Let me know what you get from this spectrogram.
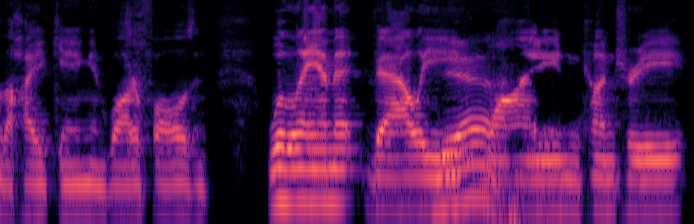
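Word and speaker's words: Willamette: and some of the hiking and waterfalls and Wamut Valley wine country, right? You got to pronounce that correctly. Wamit.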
